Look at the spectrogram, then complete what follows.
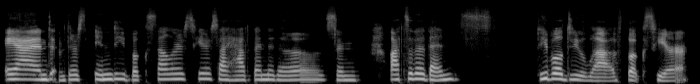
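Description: A woman with an American accent speaking as a podcast guest in an animated, conversational interview style. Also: on the high side, measured pace, no room sound, studio quality. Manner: animated, quotes self and others in anecdotes. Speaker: podcast guest, children's book editor.

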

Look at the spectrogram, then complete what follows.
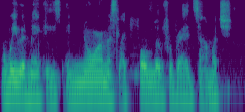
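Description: Young male rock singer, mellow husky speaking voice, casual, rambling. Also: fairly low pitch, level tone, a little fast. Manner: rambling, many fillers and restarts, clears throat often. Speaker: band singer, interview guest. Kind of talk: casual storytelling interview.

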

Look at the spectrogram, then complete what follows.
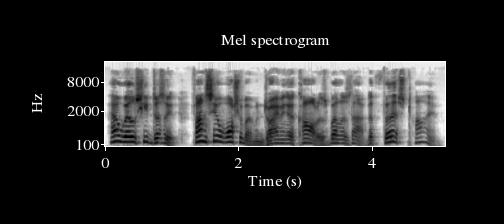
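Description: A man voicing an indulgent, genteel gentleman motorist in a storybook, hearty and approving. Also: sits high, very animated, normal speed, pitched above the performer's own voice. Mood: admiring. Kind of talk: storybook character voice in audiobook reading.

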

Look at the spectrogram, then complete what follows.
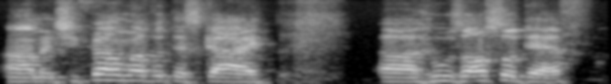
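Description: A man from Los Angeles whose first language is sign language, telling his life story as a podcast guest in a reflective, halting way with many ums and uhs. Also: fairly high pitch, steady tone, a little mellow. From Los Angeles, United States.

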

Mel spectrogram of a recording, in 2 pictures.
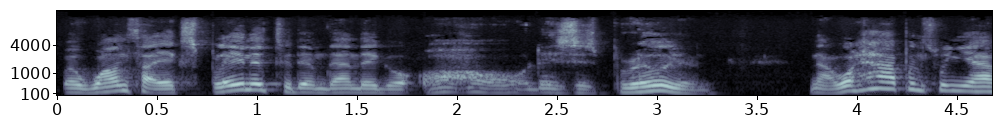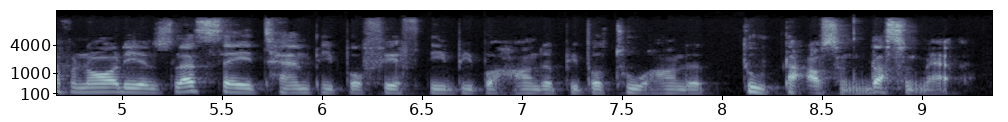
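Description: Dutch-native man with a mellow voice. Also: medium pitch, fairly quick, husky. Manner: hesitant, repeats words while searching for phrasing. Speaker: guest speaker. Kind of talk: podcast interview.

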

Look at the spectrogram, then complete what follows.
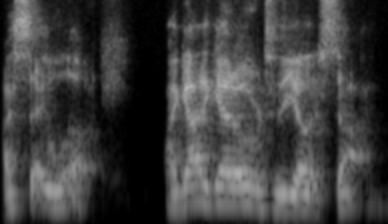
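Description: A man's voice: on the high side, steady tone, a little fast. A man reading a dramatic monologue, telling in an urgent, repetitive way how floodwater trapped his family. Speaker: reader performing a monologue. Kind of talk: readers theatre monologue.

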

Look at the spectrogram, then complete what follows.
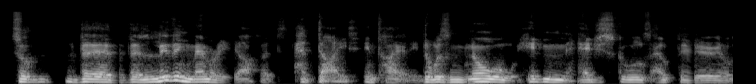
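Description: Irish male guest, deep voice, slightly husky, loose chatty storyteller. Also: mellow. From Ireland. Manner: rambling, full of "you know" and "like". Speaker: interview guest. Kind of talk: casual conversational storytelling.

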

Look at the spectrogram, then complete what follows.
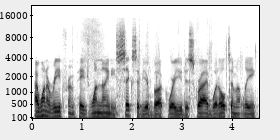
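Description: A man hosting an interview as a congressman, asking measured, leading questions. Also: lowish voice, slight background noise. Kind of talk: interview host, reading aloud from a book.

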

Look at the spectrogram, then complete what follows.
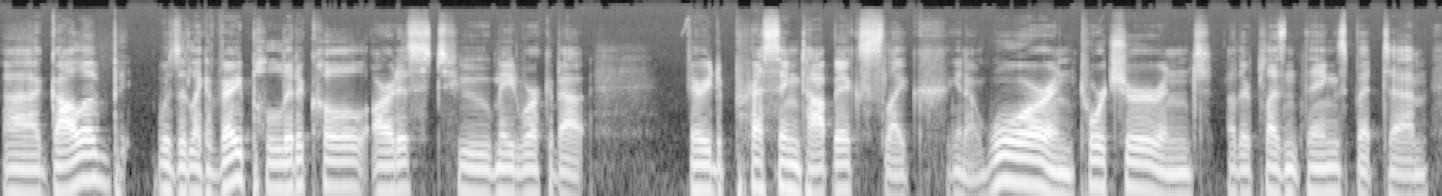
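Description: Deep-voiced man, halting and dryly humorous. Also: dark tone, dry recording. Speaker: podcast co-host. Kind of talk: casual art chat.

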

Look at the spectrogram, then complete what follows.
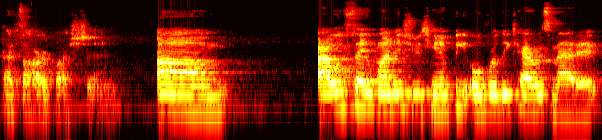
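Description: A woman with a slightly low voice trades teasing, wry jokes in relaxed banter. The room around her rings with a noticeable echo. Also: measured pace. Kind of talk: casual banter.

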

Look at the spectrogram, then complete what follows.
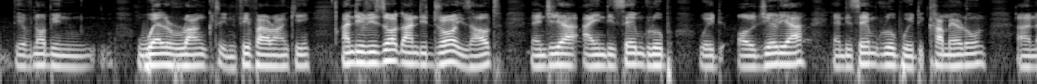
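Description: A man co-hosting a sports podcast with casual news commentary, halting and often restating his phrases. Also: medium pitch, a little mellow, dry recording.

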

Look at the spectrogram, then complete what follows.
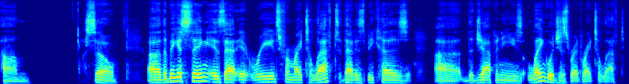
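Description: A man giving an informal lecture on manga, halting often with ums and uhs. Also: on the low side, expressive, darkish tone, dry recording, studio quality. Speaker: school librarian teaching manga basics.

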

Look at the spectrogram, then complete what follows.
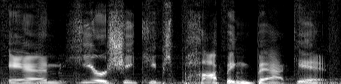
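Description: A man's voice: fairly high pitch, expressive, measured pace, bright, forceful tone, faint music behind. A man speaking as a radio host, trading jokes and exclamations in a wisecracking, bantering manner.

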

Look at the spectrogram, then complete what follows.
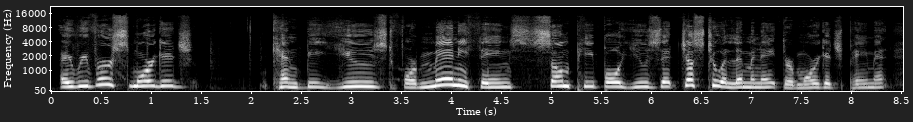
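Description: A man presenting a conversational advice segment on the radio. His voice sits a little high but is soft-edged and mellow, recorded very dry. He makes his points in short, repeated clauses with clear emphasis. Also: no room sound. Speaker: radio show host and reverse mortgage loan officer. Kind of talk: conversational explanatory radio talk.

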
